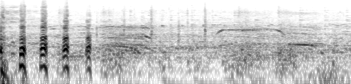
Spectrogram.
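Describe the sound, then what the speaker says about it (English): Wayne County football fans stomp in the stands during a high school game against George County, giving four loud, evenly spaced thumps that fade into a steady crowd murmur. "Wayne County's faithful are stomping and making noise over here and rooting their team on"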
